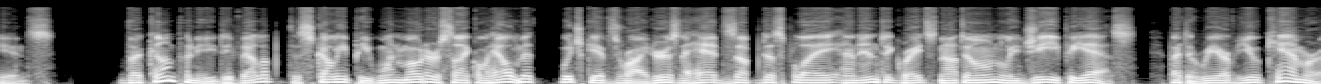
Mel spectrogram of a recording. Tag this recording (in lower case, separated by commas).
speech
